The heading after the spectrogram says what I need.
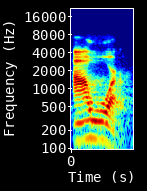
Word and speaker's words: hour: Hay ocasiones en que la H no suena, como sucede en español con la palabra hora. Y se escribe con H, pero lo que suena es la vocal O, hora. Lo mismo sucede en inglés.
